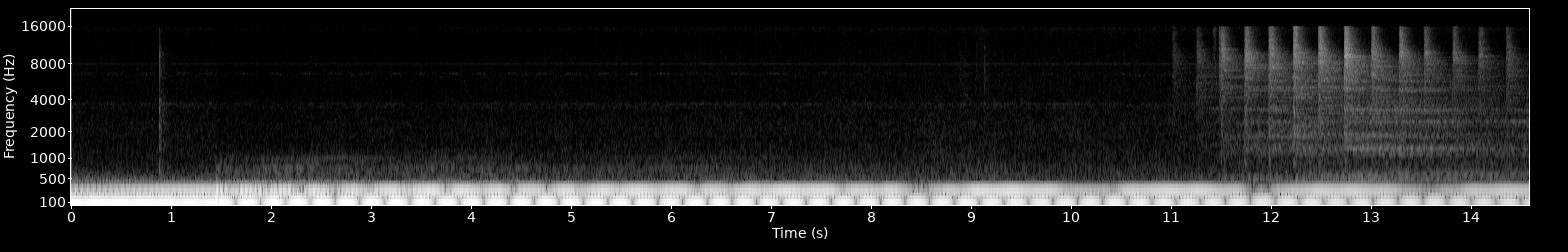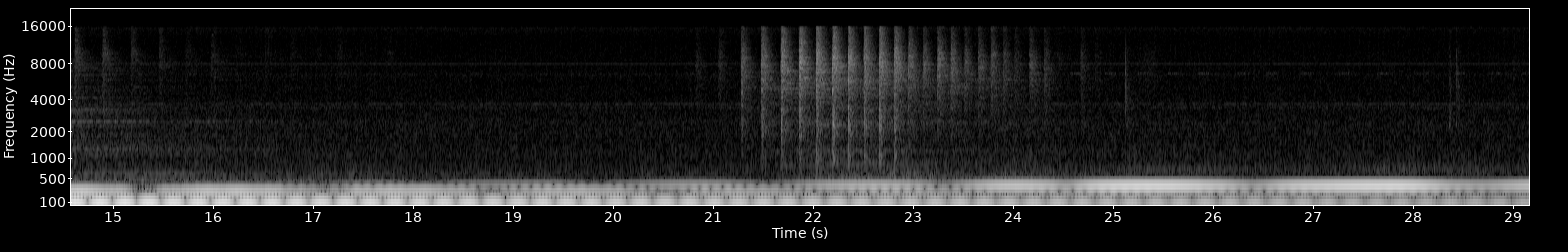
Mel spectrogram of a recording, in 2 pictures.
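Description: A large gong hums deeply with a slow pulsing throb that gradually fades.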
